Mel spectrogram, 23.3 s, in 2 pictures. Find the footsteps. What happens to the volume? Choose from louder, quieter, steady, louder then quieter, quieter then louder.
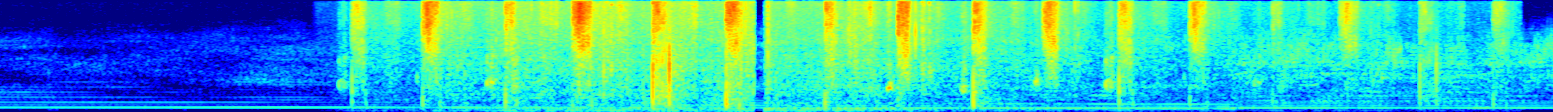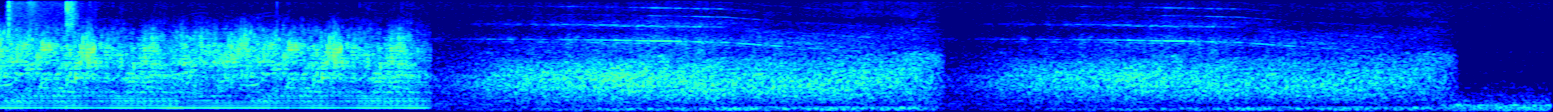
quieter.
